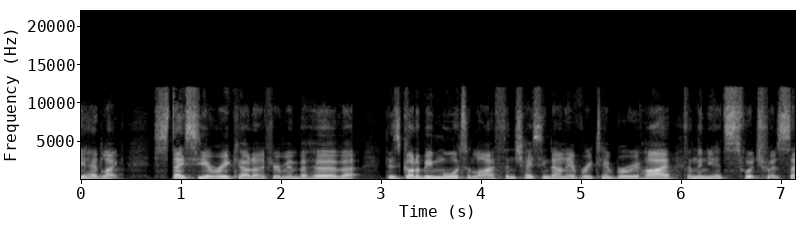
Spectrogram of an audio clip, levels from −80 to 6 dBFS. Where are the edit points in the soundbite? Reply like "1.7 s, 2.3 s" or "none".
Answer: 6.0 s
